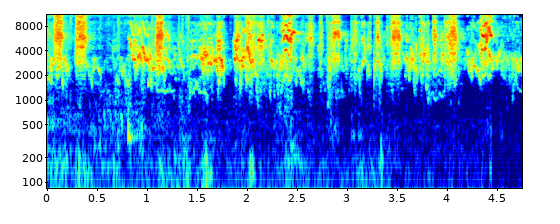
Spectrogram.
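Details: Budgerigar breeding pair in a colony: continuous high, scratchy chattering with quick overlapping chirps and squawks, several birds calling at once with no pauses.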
